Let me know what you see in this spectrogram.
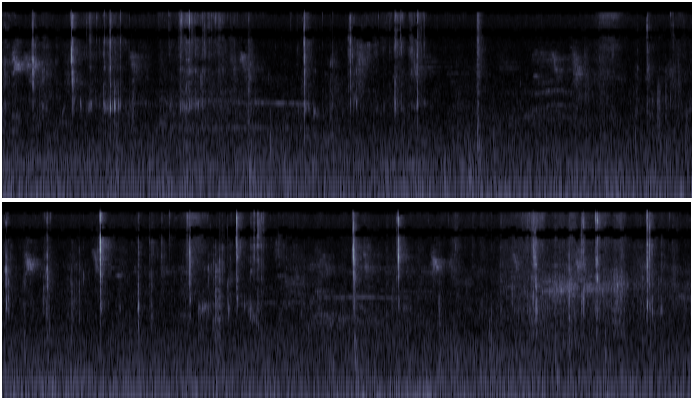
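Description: Close-miked chewing of food, with many small, irregular mouth clicks.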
